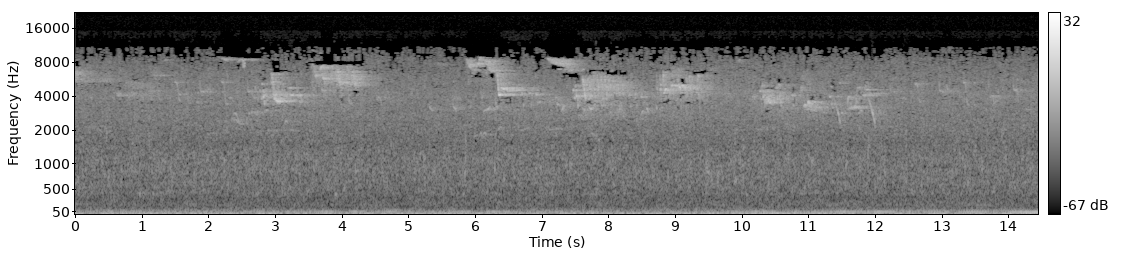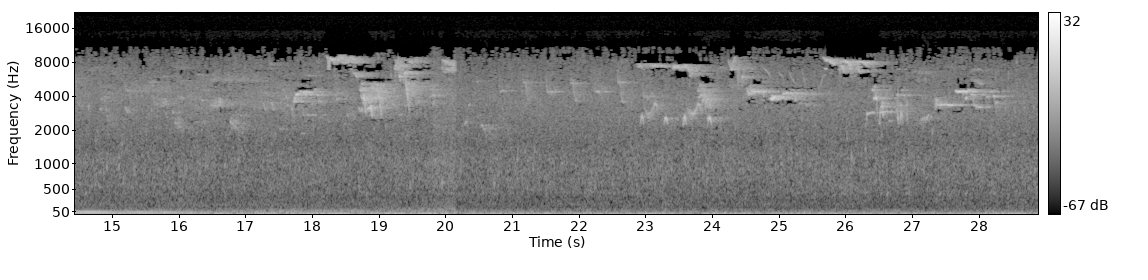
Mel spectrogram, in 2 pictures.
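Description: Birds calling: many short, high chirping calls come and go throughout, over a steady hiss and a low rumble.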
